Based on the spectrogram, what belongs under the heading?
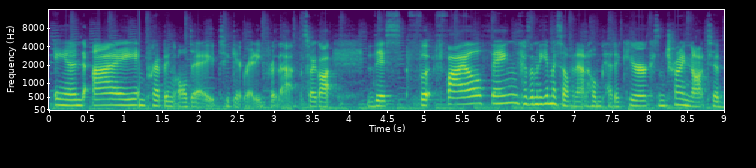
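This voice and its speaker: A woman's voice: mid-range voice, moderate pace, bright, forceful tone, soft background music. A woman lifestyle vlogger talking casually and chattily about her day. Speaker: lifestyle vlogger and event host. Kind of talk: casual chatty vlog talk.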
